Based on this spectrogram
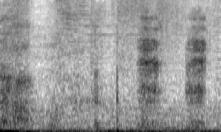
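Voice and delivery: breath-only laughing; whispered laugh. Real, not acted. Gamer amused by floating boss, whispered laugh. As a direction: laugh in a hush.

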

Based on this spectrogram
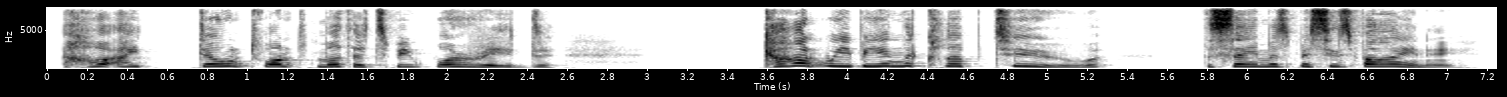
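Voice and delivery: put-on high, rising girlish pleading. A narrator's reading. Bobby pleads with the doctor.

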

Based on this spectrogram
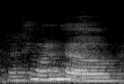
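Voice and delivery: insistent pestering. Retold or imitated. Man in traffic school nags classmate, mock-insistent. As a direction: stretch it out like a hammed-up pest. Pest insists on his question.

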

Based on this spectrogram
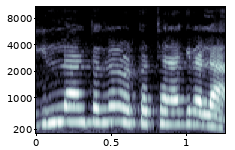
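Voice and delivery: ordinary delivery

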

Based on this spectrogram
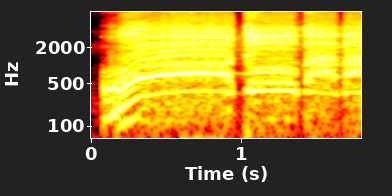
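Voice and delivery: high, sustained loud cry; prayer shout. Real, not acted. Prayer leader calling out an idol's name, high drawn-out shout. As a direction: draw out each vowel in a high shout.

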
